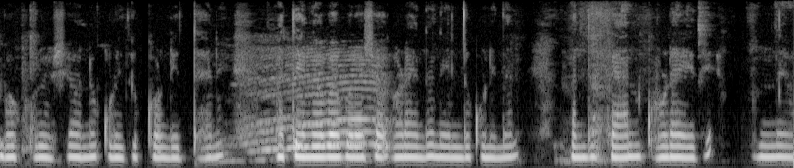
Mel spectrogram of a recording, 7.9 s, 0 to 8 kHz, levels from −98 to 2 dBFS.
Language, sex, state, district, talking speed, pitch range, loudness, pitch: Kannada, female, Karnataka, Mysore, 85 wpm, 195-205 Hz, -18 LUFS, 200 Hz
